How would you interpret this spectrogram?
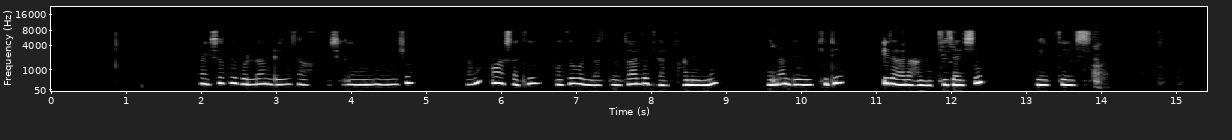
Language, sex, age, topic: Gamo, female, 25-35, government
